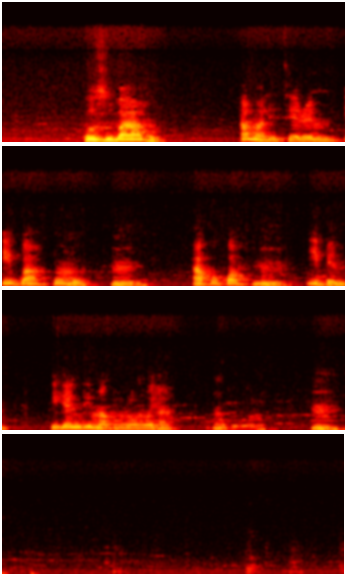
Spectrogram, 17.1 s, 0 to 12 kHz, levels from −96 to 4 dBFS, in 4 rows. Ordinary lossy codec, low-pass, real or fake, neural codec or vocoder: AAC, 48 kbps; 9.9 kHz; real; none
